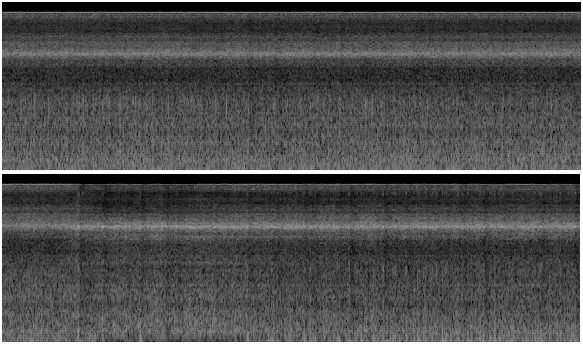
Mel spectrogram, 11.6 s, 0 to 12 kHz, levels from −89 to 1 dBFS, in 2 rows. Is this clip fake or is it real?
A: fake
